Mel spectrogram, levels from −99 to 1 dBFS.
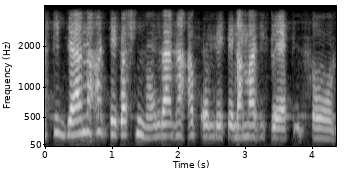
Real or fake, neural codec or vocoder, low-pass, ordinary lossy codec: fake; codec, 24 kHz, 1 kbps, SNAC; 3.6 kHz; none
